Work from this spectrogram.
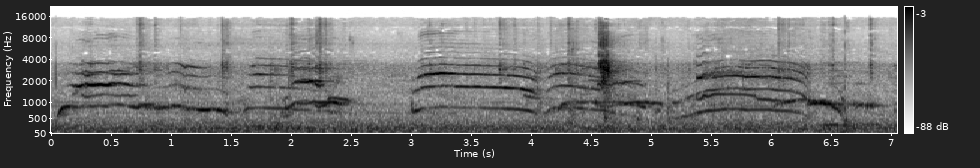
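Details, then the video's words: Kittens in a cage meowing, wanting to get out: a run of repeated, overlapping plaintive meows, each arching up then down, with background hiss and occasional sharp clicks. "Cutest kittens meowing, they wants to out of the cage"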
